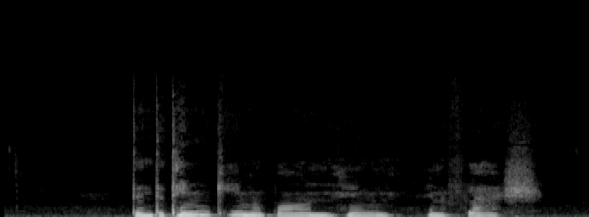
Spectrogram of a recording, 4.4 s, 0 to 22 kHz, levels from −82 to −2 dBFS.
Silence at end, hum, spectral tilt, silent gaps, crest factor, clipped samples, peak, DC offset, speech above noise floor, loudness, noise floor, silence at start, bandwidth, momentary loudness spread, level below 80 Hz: 0.4 s; none; -7 dB/octave; none; 16 dB; under 0.1%; -12 dBFS; under 0.1%; 36 dB; -28 LUFS; -63 dBFS; 1 s; 9.6 kHz; 12 LU; -58 dBFS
